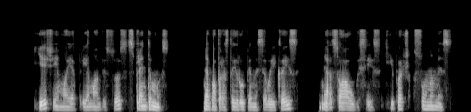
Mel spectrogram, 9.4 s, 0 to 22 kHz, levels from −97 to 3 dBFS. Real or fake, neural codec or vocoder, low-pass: real; none; 7.2 kHz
